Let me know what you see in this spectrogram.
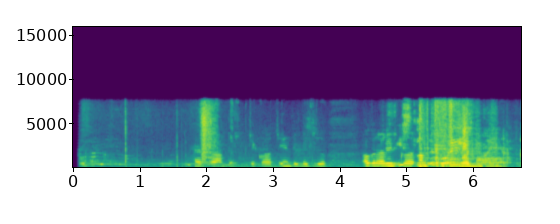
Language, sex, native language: Icelandic, female, Icelandic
